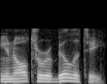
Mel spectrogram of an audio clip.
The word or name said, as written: inalterability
